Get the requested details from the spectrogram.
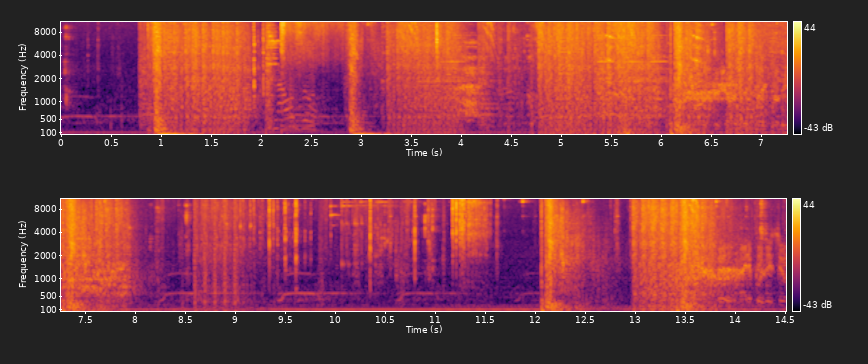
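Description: Gunshots crack loudly one after another.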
